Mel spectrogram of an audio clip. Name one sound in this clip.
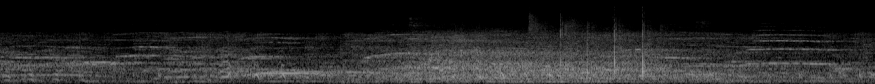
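A group of men and women cheer and shout excitedly through a loudspeaker.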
